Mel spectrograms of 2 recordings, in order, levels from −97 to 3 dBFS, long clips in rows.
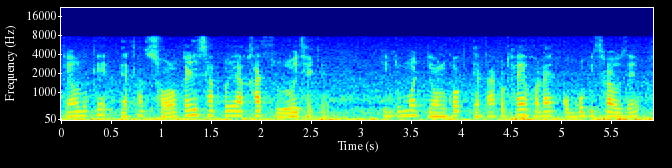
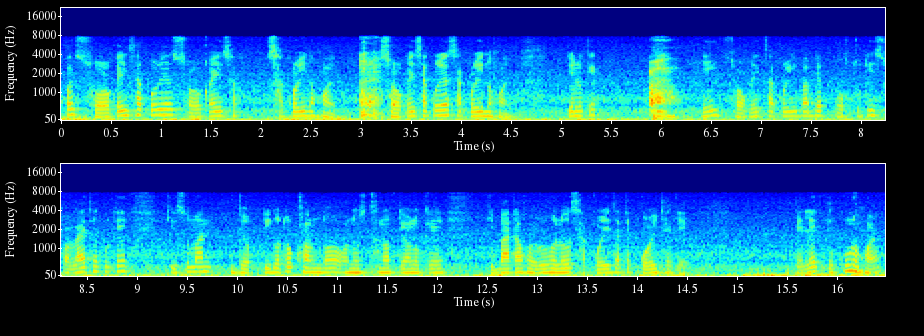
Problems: background sounds at intervals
